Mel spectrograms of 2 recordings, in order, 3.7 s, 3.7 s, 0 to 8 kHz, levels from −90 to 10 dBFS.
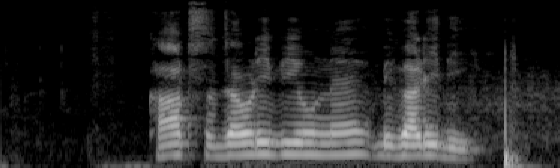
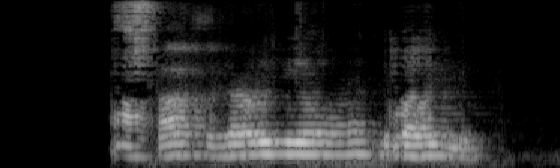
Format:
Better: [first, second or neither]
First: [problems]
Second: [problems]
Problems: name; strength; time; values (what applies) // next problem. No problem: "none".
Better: first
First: none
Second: noise reduction (neural mask model DeepFilterNet 3)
